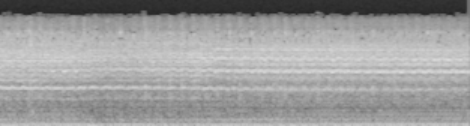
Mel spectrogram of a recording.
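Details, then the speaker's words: Diesel crane truck running: steady high-pitched squeal over the engine rumble, persisting despite belt dressing; alternator belt slipping, alternator spins freely and charges, owner may replace the belt. "that squeal's getting pretty annoying i really don't understand why it's squealing i even put belt dressing on it already uh it's the alternator belt"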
